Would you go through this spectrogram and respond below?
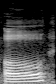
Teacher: It's kind of a dark L, which means it has a little bit of a schwa sound before it. The back of my tongue is down, ul, in that schwa position, while the front of my tongue lifts, oil, oil.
